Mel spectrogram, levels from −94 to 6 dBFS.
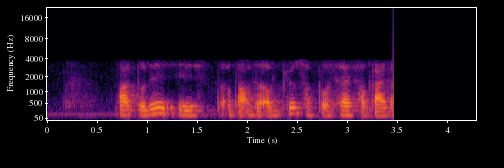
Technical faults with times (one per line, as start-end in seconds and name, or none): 0.00-4.29 G.729 codec
3.46-4.29 cut-off end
